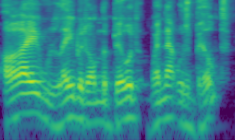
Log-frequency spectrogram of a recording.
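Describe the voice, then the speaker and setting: Husky-voiced Scottish man with a neutral British accent. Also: medium pitch, normal speed. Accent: neutral British, not Scottish-sounding. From Scotland. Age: 50s. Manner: lively storyteller acting out his past self in quotes. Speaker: podcast guest, sales founder. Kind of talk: animated storytelling in casual chat.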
